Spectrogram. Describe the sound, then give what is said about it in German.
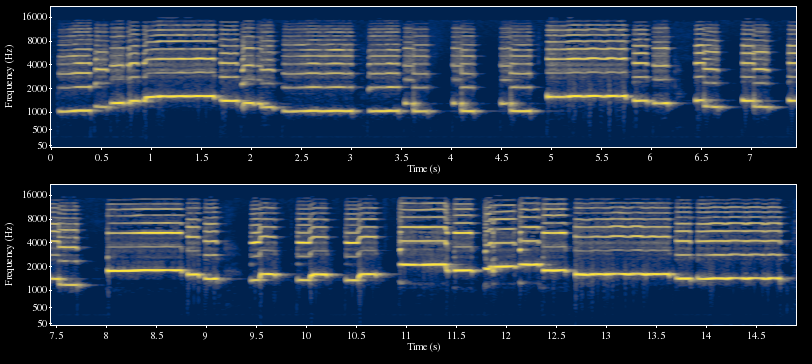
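A very small recorder (Blockflöte), one of the highest-pitched sizes of recorder, plays a lively run of high, piercing notes. Some notes are held and some are short and detached, with brief gaps between phrases and no voices. “Also es ist eine Blockflöte und sie ist eben ein besonders kleines Instrument, es ist auch eines der höchsten Instrumente, was es bei Blockflöten gibt.”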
